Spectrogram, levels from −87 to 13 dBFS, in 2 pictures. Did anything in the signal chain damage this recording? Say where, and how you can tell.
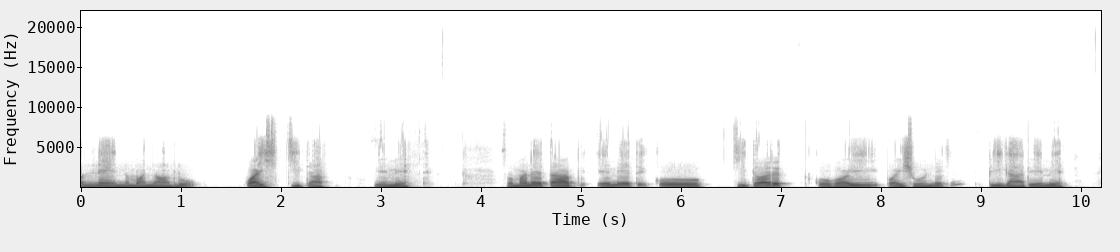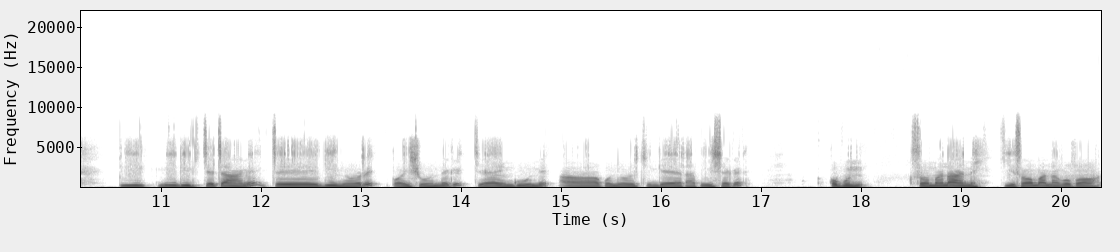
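Yes. Bluetooth SBC compression damage runs through the whole speech clip at the codec stage: the treble thins and flickers, with gritty noise and aliased edges, which fits a low bit pool around 64 kbps, likely starving the upper sub-bands and coarsely quantising the rest.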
